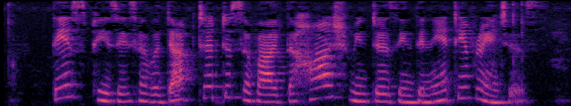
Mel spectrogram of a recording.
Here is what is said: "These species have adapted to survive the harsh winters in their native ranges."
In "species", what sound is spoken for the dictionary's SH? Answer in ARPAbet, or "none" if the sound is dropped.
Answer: S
